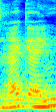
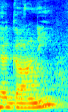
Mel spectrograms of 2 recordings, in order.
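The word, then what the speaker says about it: Hagane: steel so a lot of people sort of pronounce it incorrectly as hagen but it's actually a ghani so it's a steel body total construction is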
